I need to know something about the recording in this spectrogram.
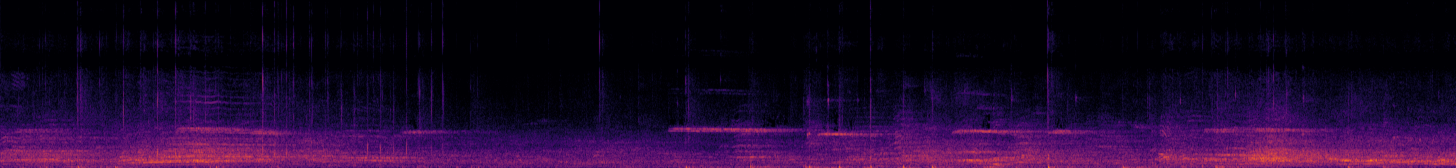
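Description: A volleyball thuds against hands and arms.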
